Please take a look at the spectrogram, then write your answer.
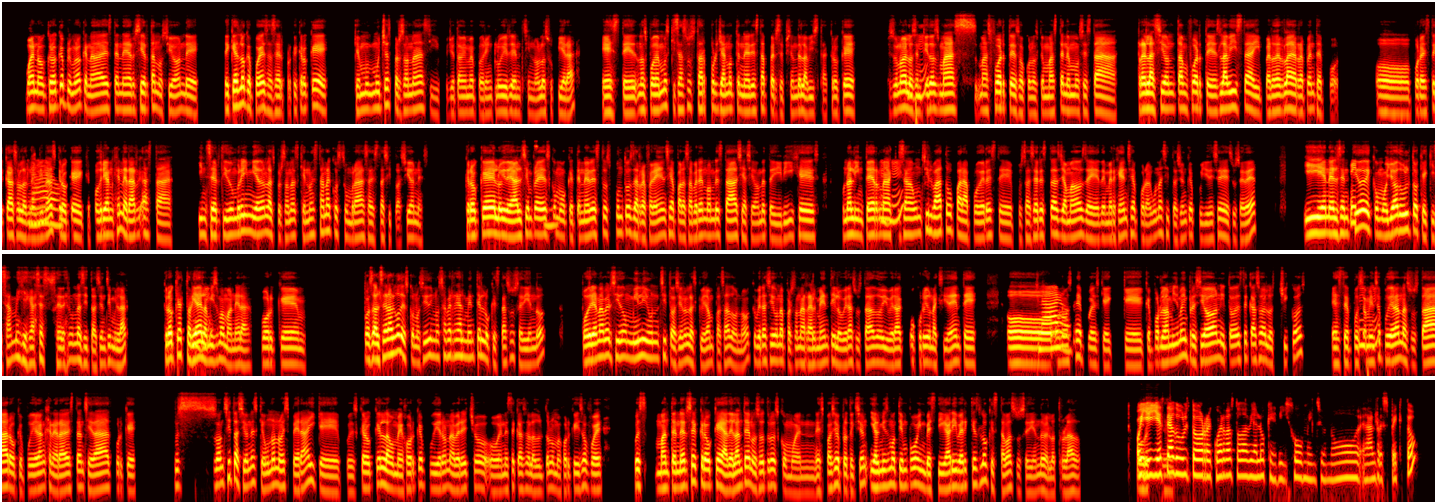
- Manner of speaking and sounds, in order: laughing while speaking: "llegase a suceder"; other background noise
- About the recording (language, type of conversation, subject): Spanish, podcast, ¿Cuál es una aventura al aire libre que nunca olvidaste?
